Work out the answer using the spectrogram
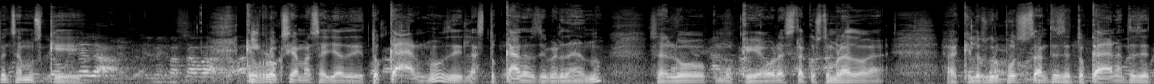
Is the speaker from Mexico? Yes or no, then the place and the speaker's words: yes; Mexico; como los mexicanos no hay nadie, no porque seamos muy chidos o menos chidos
